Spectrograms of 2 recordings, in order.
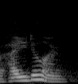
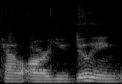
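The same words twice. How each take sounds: First: Quick casual greeting said as one chunk. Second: Slower, each word separate; full careful form. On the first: Teacher showing a chunked greeting, run together. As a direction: run it together like a single word. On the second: Teacher contrasting the full form, slow and separate. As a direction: spell out every word of "How are you doing?". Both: Shown as a demonstration. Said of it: "As opposed to, like".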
